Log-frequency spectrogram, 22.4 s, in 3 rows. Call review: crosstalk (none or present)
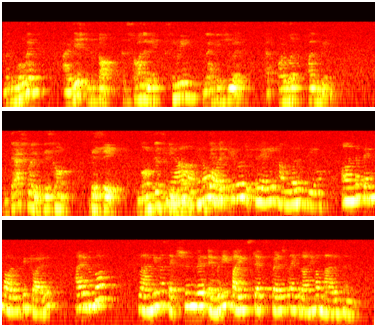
present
